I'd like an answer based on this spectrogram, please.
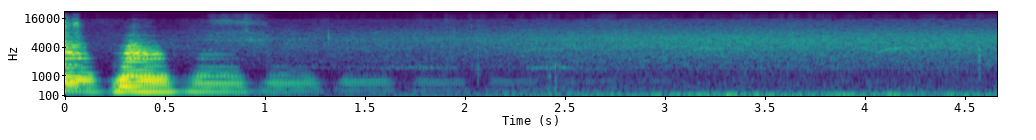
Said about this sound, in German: Und auch die großen Vögelein. Das Flugzeuglein, das da über mir hinwegfliegt, kann man wahrscheinlich auch hören.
